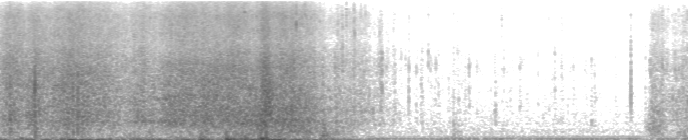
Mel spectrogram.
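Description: Therm-A-Rest NeoAir XTherm Max inflatable sleeping pad rustling as a person shifts his weight and lies down on his side on it; the rustle stops about three and a half seconds in as he lies still.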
